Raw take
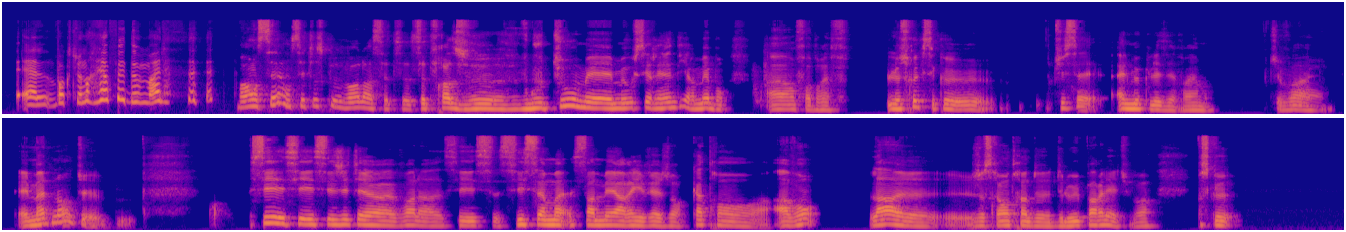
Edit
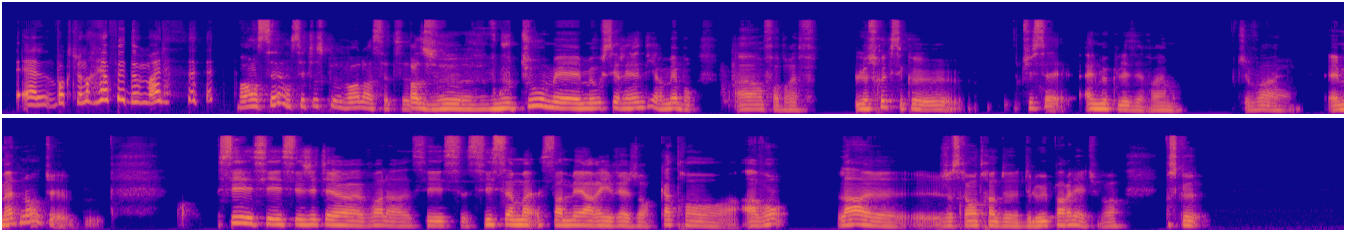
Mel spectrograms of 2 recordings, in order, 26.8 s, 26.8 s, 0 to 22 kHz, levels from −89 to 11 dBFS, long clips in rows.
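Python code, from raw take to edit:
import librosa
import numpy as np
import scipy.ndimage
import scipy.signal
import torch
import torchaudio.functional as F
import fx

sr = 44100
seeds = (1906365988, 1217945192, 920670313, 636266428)

y = fx.edit(x, sr, fx.cut(start_s=4.08, length_s=0.32), tone=tone)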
